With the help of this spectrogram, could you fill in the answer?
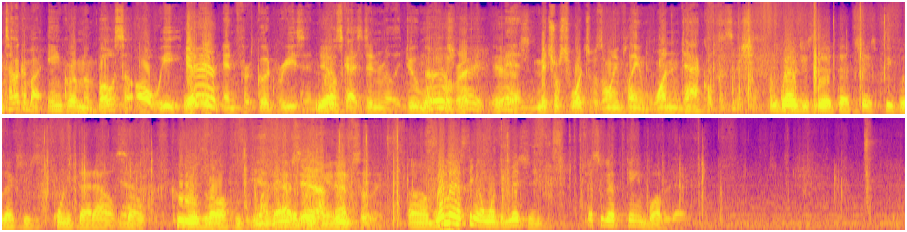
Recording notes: live from Arrowhead Stadium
